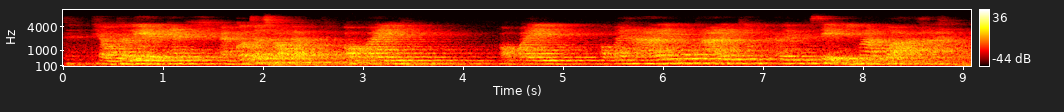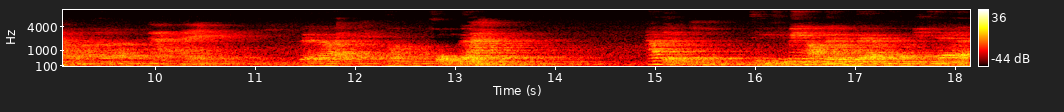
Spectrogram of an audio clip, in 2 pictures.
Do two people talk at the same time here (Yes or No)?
No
